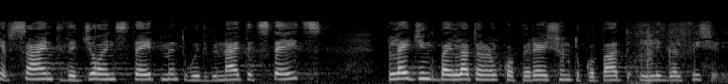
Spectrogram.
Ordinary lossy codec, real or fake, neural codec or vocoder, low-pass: none; fake; codec, 16 kHz, 16 kbps, FreqCodec, larger model; none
